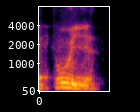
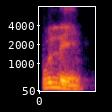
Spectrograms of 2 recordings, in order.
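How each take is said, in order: First: "poule" ending on the L sound, no T; poule without T. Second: "Poulet" ending in a clear pronounced T; Poulet with the final T. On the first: Teacher contrasting chicken words, "poule" without the T. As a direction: say "poule" with no final T. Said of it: "Sem o T no final". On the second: Teacher correcting a student, "Poulet" with the final T. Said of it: "Esse, esse T ... do E forte". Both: Shown as a demonstration.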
